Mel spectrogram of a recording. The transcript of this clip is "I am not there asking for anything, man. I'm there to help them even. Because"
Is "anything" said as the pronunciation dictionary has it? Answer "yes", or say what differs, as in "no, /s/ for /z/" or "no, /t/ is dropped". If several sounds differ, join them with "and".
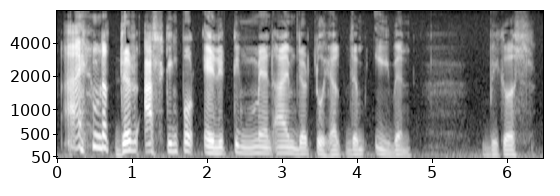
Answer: no, /t/ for /θ/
